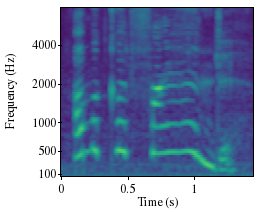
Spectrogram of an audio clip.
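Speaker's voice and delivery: squeaky high, slow and smug; high mock voice. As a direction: say it in a silly high voice. Mock sweet self-praise.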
